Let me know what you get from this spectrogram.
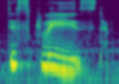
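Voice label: "displeased", American English; pronunciations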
